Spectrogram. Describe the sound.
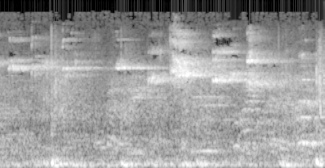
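A basketball is dribbled on the court during a La Salle versus Malvern game, with a few dull, thudding bounces under continuous talk.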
